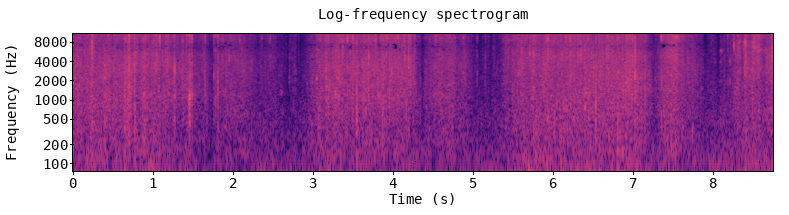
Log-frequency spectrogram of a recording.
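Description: Fingers crumple and rub a pile of dry, partly crushed oak leaves on a wooden table. A dense, bright crackling rustle comes in long swells that briefly ease off between handfuls, with almost no low end.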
